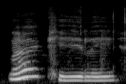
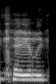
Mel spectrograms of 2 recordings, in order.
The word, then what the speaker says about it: Keely: Keely. Keely, Kaylee, Cooley, Kiwi. Kiwi. Call me what you want, it's fine. I've had that all my life. People always pronouncing my name wrong.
